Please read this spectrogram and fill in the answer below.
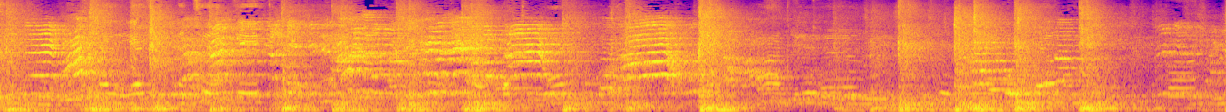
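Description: A basketball bouncing and thudding on a hardwood gym floor in irregular thumps, as players dribble and shoot. Music and children's voices run underneath.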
